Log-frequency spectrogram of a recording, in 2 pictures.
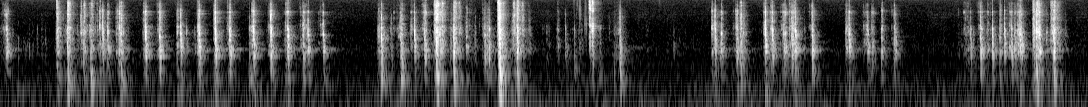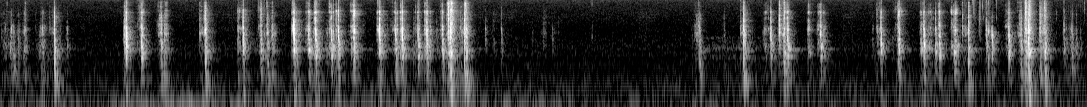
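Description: Quiet computer keyboard typing in a home studio, bursts of rapid key clicks separated by short pauses, close and alone with no voices.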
